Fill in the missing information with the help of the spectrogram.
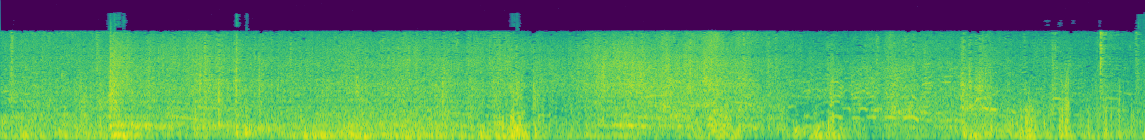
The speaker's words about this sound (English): So that's just the wind alone. Yeah, just... and people were running for their lives, running away from this storm as it was ripping through the region.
